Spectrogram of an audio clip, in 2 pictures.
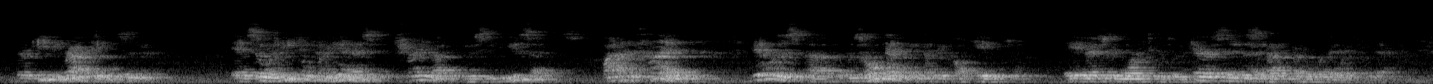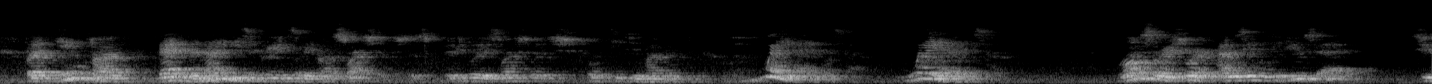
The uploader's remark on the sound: Recorded at the Middle Tennessee Cyber Conference. We had technical issues with the primary video and audio recording so this recording is not quite up to our standards.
